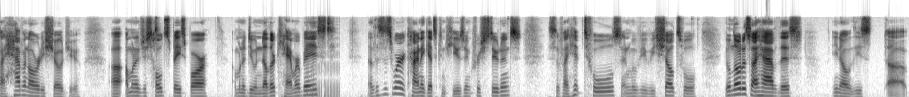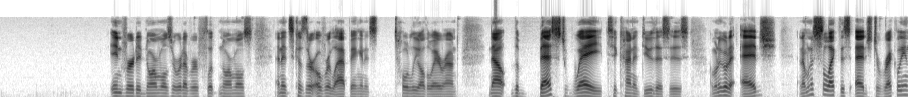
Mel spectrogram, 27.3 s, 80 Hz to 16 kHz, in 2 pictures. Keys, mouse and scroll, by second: 2.3 space, 3.7-5.9 drag, 7.6 click, 8.6 click, 9.3-9.8 middle drag, 9.8 click, 10.4 click, 10.9 alt+middle click, 11.5-13.3 alt+drag, 16.6 alt+right click, 16.8 alt+middle click, 17.2 alt+middle click, 17.3 alt+right click, 17.4-20.5 alt+middle drag, 20.5-23.1 alt+drag, 23.1-23.7 alt+middle drag, 23.7-24.6 alt+right drag, 24.6-25.7 alt+middle drag, 25.7 alt+click, 25.8-26.8 alt+middle drag, 26.8 shift+click, 26.9-27.2 shift+middle drag.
